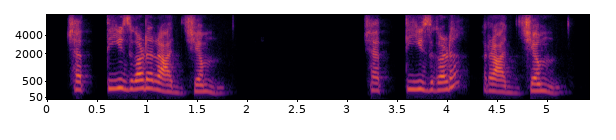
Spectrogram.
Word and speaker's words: छत्तीसगढ़: अस्ति तो छत्तीसगढ़ राज्यम ऐसा बोलते समय हमारा उच्चारण कहां तक उचित है शब्दों पर हम कैसा प्रभाव डाल रहे हैं शब्दों पर वजन किस तरह से डाल रहे हैं छत्तीसगढ़ राज्यम हमको छत्तीसगढ़ शब्द पर महत्व देना है या बल देना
